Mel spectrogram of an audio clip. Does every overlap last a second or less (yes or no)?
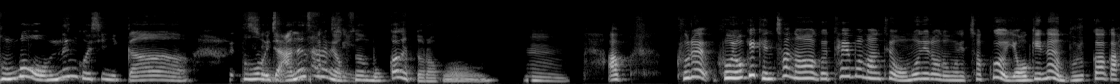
no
